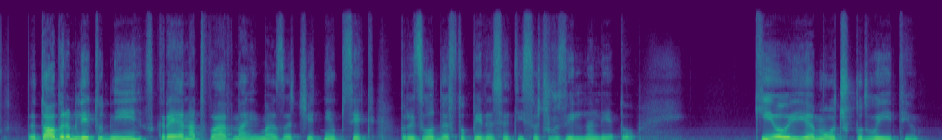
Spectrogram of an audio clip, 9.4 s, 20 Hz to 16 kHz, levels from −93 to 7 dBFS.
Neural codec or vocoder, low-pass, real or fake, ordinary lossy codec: autoencoder, 48 kHz, 32 numbers a frame, DAC-VAE, trained on Japanese speech; 14.4 kHz; fake; none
